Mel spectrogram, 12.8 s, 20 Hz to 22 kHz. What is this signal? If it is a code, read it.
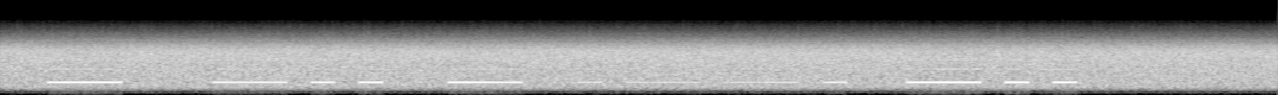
Morse code, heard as a keyed tone, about 5 wpm, 570 Hz, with heavy radio static and fading. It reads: TDTPD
